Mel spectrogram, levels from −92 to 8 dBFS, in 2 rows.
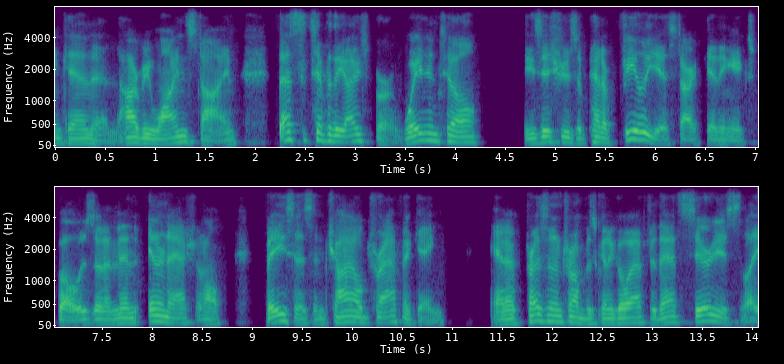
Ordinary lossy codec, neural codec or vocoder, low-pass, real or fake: Opus, 24 kbps; codec, 44.1 kHz, 7.8 kbps, DAC; 7.2 kHz; fake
